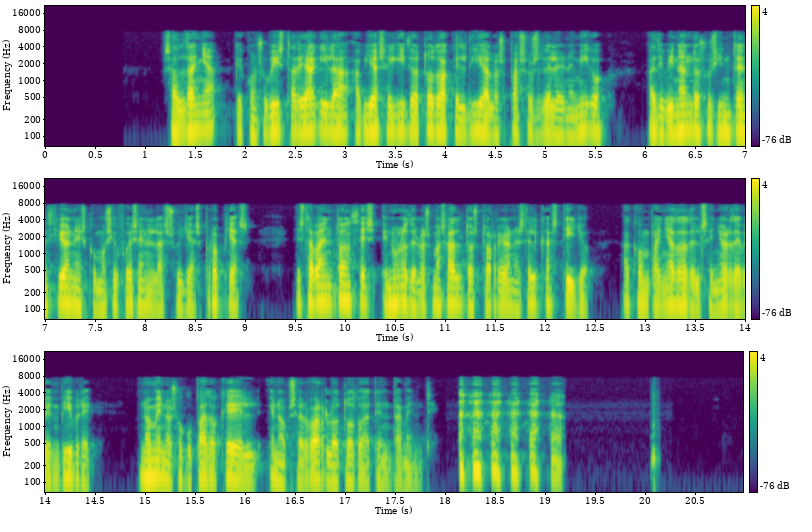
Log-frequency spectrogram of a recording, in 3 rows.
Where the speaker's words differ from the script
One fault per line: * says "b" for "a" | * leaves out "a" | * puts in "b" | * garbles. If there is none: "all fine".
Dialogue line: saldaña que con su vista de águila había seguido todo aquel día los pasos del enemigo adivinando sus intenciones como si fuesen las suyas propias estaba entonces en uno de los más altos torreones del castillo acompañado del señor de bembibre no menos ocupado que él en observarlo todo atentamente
all fine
